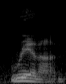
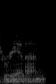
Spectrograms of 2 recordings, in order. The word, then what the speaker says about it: Rhiannon: and and rhiannon but how do you pronounce it you pronounce it briannon renon right i was like rhiannon it's not rihanna it's renon okay comes over let me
